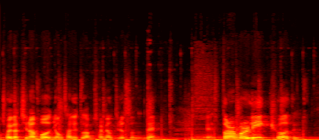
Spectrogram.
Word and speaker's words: Thermal: 뭐 저희가 지난번 영상에도 한번 설명드렸었는데 Thermally Cured. Thermal. 번데기 발음입니다.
